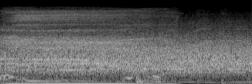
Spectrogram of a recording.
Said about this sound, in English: Canned laughter. Yeah. Canned applause, rather.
